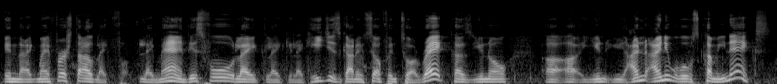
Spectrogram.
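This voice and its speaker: A man's voice: mid-range voice, expressive, a little fast. An American man chatting casually as a channel host, telling personal stories in a rambling, repetitive way full of filler phrases. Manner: rambling, repetitive, peppered with "like" and "you know".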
